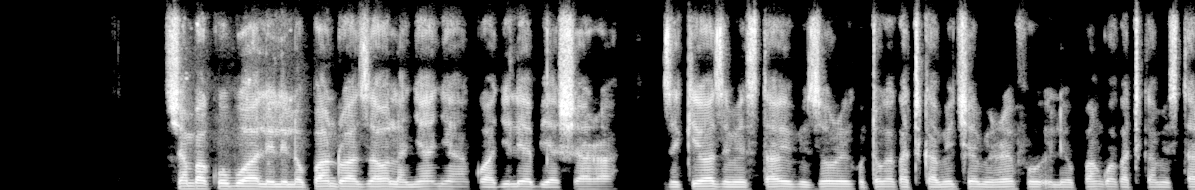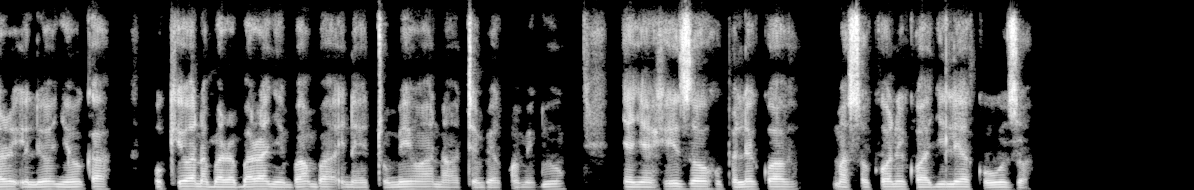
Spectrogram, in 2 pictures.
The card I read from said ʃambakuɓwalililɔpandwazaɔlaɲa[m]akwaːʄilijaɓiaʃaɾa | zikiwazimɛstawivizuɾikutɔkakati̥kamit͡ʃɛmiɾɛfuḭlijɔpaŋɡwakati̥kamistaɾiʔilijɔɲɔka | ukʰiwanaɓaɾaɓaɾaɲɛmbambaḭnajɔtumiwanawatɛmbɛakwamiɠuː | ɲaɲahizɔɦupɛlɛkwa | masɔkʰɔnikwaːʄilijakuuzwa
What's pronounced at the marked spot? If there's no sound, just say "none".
ɲ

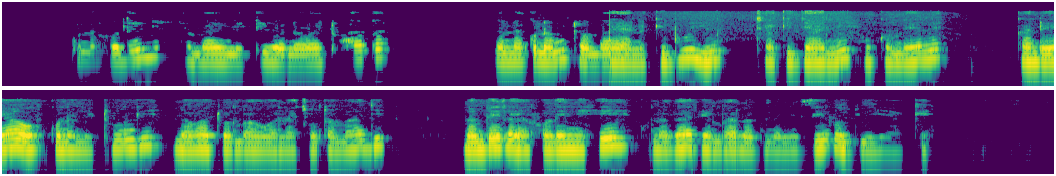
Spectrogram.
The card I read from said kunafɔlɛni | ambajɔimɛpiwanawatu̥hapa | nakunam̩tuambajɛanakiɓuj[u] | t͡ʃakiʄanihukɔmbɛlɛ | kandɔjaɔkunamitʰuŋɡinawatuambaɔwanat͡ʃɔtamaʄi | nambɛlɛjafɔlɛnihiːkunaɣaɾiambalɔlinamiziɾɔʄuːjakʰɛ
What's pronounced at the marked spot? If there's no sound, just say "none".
u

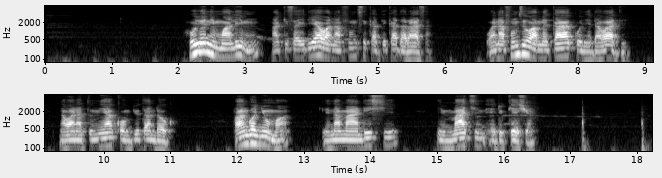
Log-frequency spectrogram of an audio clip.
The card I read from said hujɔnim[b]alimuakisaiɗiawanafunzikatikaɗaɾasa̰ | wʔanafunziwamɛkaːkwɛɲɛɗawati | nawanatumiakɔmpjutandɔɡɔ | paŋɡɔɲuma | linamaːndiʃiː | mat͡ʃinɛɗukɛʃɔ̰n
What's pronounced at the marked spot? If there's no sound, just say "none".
w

